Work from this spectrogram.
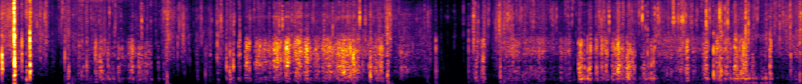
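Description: A metal dip-pen nib scratches along a flat paper map sheet lying on a table as it draws lines near the coast. There are a few sharp taps at the start, then a steady, dry, papery scratching in the mid-range with a bright edge. The scratching pauses briefly just after the halfway point, then resumes in rough, continuous strokes.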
